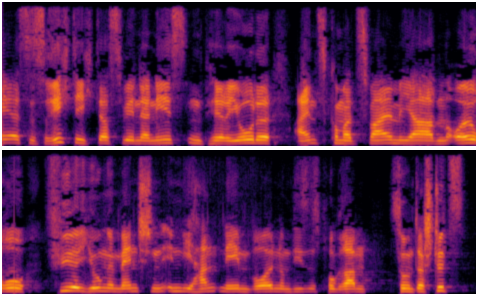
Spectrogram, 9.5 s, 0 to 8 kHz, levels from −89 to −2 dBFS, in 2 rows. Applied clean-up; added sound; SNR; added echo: neural mask model Resemble Enhance denoiser.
